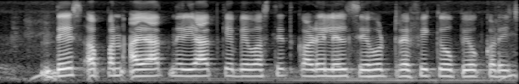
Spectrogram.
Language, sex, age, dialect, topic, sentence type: Magahi, female, 25-30, Western, banking, statement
